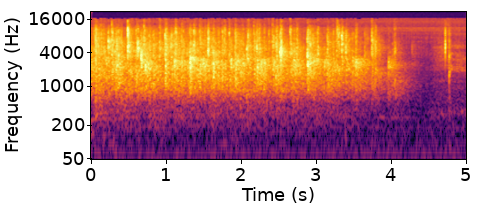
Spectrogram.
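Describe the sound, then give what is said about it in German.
An audience in a room applauds the decorating ladies with dense, steady clapping that holds for about four seconds, then fades away, leaving a couple of last scattered claps. “Gibt es mal einen Applaus für die Dekodamen hier in diesem Raum?”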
